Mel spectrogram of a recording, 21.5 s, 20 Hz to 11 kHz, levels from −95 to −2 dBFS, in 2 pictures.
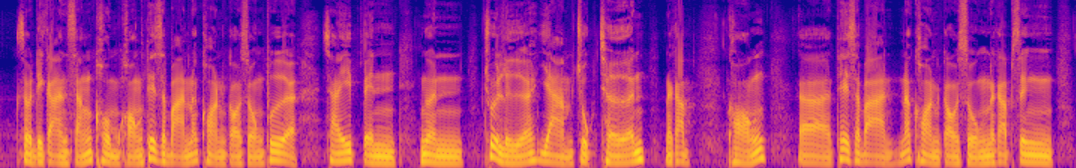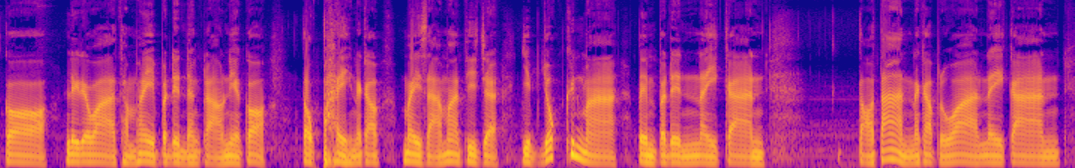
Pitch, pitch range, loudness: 95 Hz, 90-105 Hz, -17 LUFS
